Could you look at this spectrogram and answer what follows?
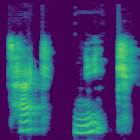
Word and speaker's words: technique: It's the same with the word technique, technique. The QUE just sounds like a K.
